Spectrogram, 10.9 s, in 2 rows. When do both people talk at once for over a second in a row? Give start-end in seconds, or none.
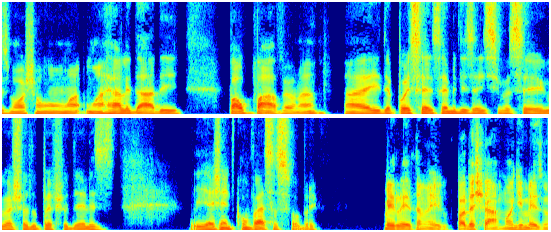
none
